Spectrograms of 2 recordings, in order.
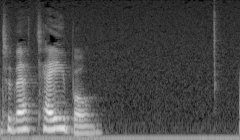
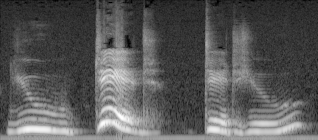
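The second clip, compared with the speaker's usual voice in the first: bellowing; 3 semitones lower, 6 dB louder, much slower than usual. Acted. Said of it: "bellowed the king".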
